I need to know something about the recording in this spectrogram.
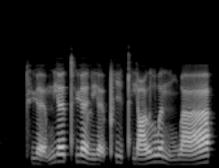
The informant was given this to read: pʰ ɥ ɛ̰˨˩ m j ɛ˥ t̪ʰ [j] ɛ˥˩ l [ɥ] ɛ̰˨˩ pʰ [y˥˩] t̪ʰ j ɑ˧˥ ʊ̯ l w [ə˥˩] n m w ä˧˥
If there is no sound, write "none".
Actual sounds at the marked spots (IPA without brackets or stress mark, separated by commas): ɥ, j, i˥˩, ə˥˩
